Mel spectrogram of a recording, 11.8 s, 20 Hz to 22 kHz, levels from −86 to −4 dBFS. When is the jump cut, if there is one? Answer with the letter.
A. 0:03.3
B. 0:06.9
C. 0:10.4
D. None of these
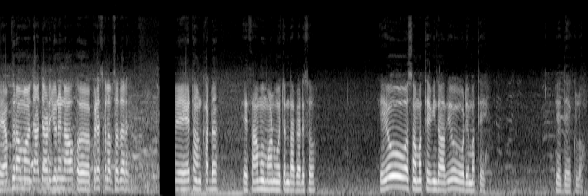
A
